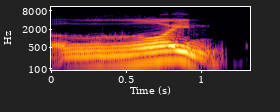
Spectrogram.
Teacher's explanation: Kita punya pangkal lidah tu akan terangkat sebab dia nak keluarkan satu bunyi yang tebal. · Pangkal huruf ghain adalah hujung kerongkong. Okey. Jadi dia punya sebutan dia jelas.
